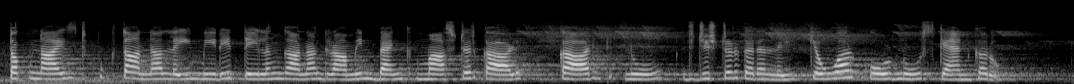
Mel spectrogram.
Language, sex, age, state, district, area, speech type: Punjabi, female, 18-30, Punjab, Shaheed Bhagat Singh Nagar, urban, read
